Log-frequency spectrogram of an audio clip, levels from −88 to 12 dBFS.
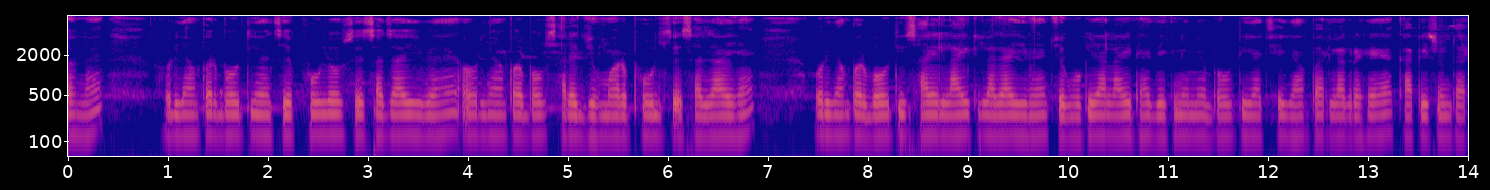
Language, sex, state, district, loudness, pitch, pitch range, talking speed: Hindi, male, Bihar, Bhagalpur, -39 LUFS, 125 Hz, 125-130 Hz, 190 wpm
